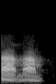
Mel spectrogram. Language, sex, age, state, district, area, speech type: Sanskrit, male, 18-30, Kerala, Kottayam, urban, conversation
